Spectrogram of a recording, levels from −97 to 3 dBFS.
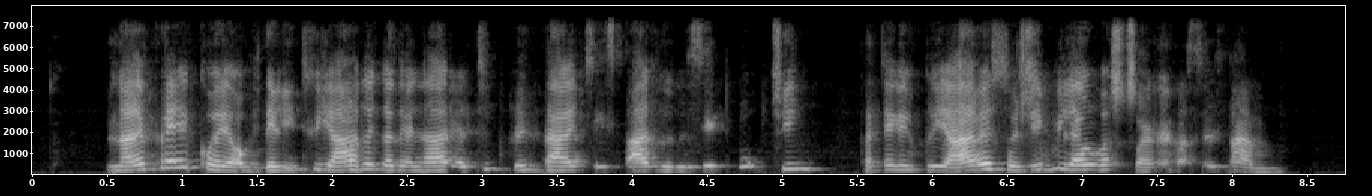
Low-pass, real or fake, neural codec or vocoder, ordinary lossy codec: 7.2 kHz; fake; codec, 24 kHz, 1.5 kbps, HILCodec; none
